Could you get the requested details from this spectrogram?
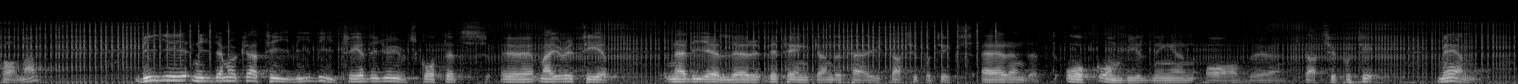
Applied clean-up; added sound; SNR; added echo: none; Squeak; 18 dB; none.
